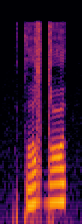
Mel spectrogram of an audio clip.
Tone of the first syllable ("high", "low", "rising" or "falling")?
rising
